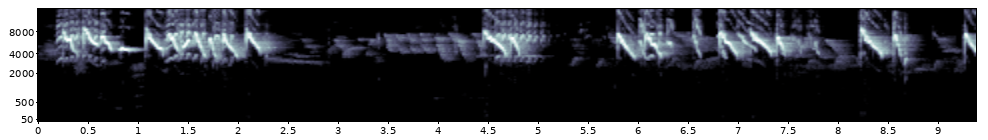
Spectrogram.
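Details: Continuous ngalas singing from an oriental white-eye, played to coax caged white-eyes into song. High zigzag whistles come in quick runs separated by brief quieter gaps.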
